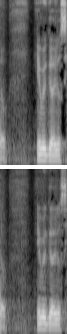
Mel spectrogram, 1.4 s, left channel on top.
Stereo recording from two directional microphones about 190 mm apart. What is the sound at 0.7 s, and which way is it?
Speech, 30° left (ahead or behind).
